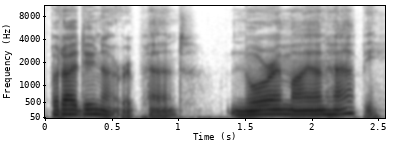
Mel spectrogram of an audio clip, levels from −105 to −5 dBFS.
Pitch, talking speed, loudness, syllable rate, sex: 125 Hz, 210 wpm, -20 LUFS, 5.5 syllables/s, male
